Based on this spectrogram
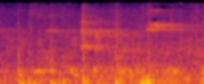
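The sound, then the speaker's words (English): A basketball being dribbled on a court during a Winfield Mount Union Wolves game, several sharp bounces at an uneven pace, with shoe squeaks and a murmur of crowd voices in the background. “Dribbling.”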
